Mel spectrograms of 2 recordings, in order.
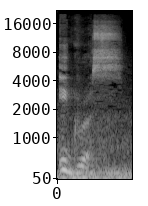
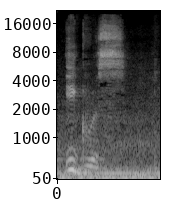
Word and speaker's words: Igrot: Anybody has ever heard the word the Rebbe's Igrot or the Rebbe's Igrot? It's spelled in English I-G-R-O-T.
